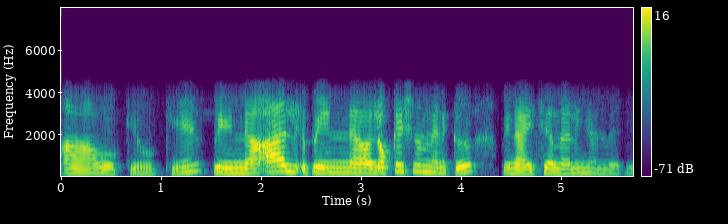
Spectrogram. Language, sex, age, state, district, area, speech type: Malayalam, female, 30-45, Kerala, Wayanad, rural, conversation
